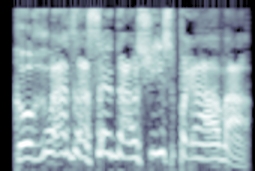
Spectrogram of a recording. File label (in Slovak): sms hlásky cz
